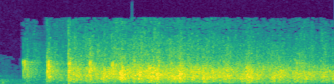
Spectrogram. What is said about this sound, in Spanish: Entonces, si tú, ¿quiénes son los que vienen por primera vez a la convención? Wow, des un fuerte aplauso.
